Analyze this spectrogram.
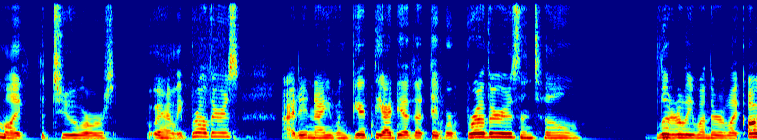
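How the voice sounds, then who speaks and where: A woman's voice: medium pitch, fairly bright tone. A woman giving casual, blunt gaming commentary as a streamer, with informal, sweary phrasing. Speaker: game streamer reacting to and reviewing a demo.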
